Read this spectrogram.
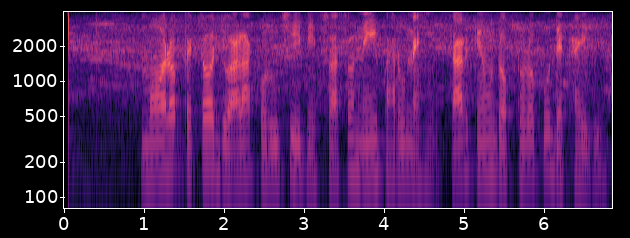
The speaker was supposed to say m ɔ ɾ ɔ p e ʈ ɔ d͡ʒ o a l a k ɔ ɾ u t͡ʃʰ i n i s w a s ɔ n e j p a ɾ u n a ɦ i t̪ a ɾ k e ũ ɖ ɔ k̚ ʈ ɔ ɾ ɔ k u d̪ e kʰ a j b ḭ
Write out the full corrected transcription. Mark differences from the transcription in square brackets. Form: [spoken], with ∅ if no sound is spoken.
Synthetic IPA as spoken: m ɔ ɾ ɔ p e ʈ ɔ d͡ʒ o a [ɭ] a k ɔ ɾ u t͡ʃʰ i n i s w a s ɔ n e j p a ɾ u n a ɦ [ĩ] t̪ a ɾ k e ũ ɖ ɔ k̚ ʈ ɔ ɾ ɔ k u d̪ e kʰ a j b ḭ

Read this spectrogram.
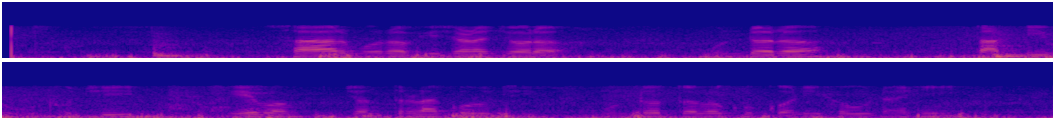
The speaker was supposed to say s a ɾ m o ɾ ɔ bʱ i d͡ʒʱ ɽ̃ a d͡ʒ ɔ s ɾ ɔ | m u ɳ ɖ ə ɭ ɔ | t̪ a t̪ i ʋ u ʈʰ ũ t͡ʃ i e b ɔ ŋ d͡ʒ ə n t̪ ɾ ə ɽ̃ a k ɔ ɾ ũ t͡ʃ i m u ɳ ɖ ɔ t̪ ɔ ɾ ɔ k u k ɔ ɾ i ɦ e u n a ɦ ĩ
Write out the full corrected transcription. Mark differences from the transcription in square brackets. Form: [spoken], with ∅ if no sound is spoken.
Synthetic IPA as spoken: s a ɾ m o ɾ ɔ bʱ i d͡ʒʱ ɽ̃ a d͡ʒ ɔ [∅] ɾ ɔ | m u ɳ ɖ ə [ɾ] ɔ | t̪ a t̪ i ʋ u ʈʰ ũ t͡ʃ i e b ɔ ŋ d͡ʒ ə n t̪ ɾ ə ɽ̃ a k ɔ ɾ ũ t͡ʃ i m u ɳ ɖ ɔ t̪ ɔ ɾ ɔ k u k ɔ ɾ i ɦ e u n a ɦ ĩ

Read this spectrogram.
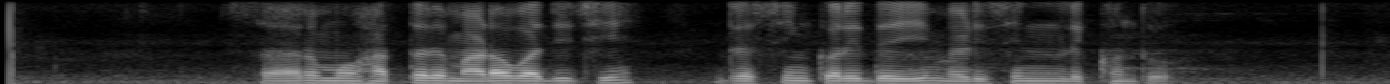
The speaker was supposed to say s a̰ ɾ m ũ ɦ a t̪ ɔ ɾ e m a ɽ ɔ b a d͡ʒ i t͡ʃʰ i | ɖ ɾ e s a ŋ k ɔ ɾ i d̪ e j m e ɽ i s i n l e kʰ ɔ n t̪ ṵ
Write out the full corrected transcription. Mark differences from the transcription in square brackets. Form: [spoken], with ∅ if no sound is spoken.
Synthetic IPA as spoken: s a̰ ɾ m ũ ɦ a t̪ ɔ ɾ e m a ɽ ɔ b a d͡ʒ i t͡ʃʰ i | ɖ ɾ e s [i] ŋ k ɔ ɾ i d̪ e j m e ɽ i s i n l e kʰ ɔ n t̪ ṵ

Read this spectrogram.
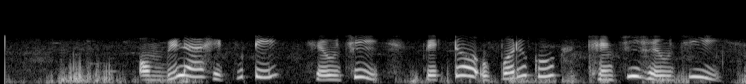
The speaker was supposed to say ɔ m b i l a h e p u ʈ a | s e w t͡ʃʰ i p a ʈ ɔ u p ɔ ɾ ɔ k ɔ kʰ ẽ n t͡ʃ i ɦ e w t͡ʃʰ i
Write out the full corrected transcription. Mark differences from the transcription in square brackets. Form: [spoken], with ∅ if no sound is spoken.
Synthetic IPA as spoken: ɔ m b i [ɭ] a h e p u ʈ [i] | [h] e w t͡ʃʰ i p [e] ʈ ɔ u p ɔ ɾ ɔ k [u] kʰ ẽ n t͡ʃ i ɦ e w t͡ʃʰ i

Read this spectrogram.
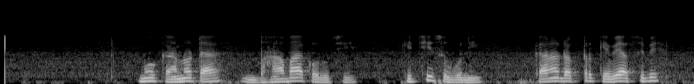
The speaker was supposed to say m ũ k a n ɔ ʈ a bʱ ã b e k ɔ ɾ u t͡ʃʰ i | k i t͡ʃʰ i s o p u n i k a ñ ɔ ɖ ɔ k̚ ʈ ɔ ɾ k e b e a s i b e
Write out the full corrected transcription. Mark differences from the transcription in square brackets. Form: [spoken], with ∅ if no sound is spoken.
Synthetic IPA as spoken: m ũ k a n ɔ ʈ a bʱ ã b [a] k ɔ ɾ u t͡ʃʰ i | k i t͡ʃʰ i s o [b] u n i k a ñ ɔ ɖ ɔ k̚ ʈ ɔ ɾ k e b e a s i b e

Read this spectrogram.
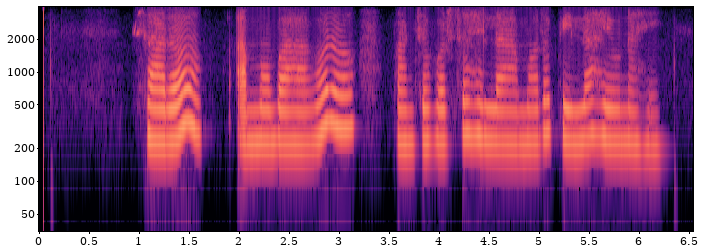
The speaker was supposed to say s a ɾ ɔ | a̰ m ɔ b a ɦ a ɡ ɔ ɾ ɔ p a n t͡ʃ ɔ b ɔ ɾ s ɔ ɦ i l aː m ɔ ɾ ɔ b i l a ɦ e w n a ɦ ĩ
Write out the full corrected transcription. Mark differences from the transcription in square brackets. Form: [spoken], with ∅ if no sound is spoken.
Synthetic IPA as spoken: s a ɾ ɔ | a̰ m ɔ b a ɦ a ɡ ɔ ɾ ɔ p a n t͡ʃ ɔ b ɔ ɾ s ɔ ɦ [e] l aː m ɔ ɾ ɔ [p] i l a ɦ e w n a ɦ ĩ

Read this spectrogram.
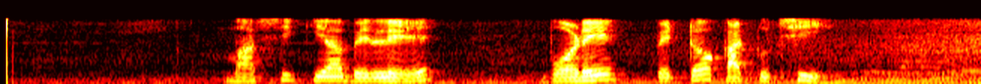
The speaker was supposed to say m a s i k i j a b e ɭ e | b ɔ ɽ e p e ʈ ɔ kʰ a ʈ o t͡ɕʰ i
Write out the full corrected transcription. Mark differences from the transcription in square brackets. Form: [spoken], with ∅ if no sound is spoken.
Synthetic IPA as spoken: m a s i k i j a b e [l] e | b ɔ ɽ e p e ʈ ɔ [k] a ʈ [u] t͡ɕʰ i

